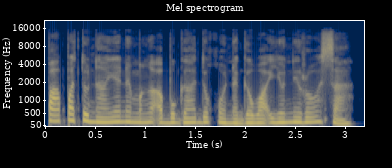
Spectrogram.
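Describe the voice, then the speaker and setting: A woman's voice: on the low side, fairly quick, no room sound, lightly acted. Woman acting scheming rich wife in an audio drama, venomous and taunting, close dry sound. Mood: defiant. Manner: taunting, threatening, defiant. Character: venomous, greedy, scheming wealthy wife and mother.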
